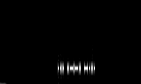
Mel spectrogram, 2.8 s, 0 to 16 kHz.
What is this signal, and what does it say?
Morse code, heard as a keyed tone, about 46 wpm, 700 Hz. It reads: SPB
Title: USA Call Sign Postfixes - 3 Letters 50wpm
